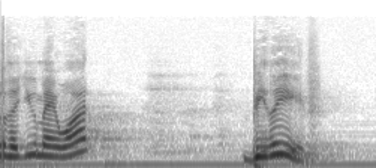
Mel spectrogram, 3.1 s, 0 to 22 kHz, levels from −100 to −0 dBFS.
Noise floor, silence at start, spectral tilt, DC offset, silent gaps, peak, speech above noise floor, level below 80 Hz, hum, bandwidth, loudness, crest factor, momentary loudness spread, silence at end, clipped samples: -51 dBFS; 0 s; -8 dB/octave; under 0.1%; none; -12 dBFS; 24 dB; -48 dBFS; none; 9.4 kHz; -27 LUFS; 16 dB; 17 LU; 0.35 s; under 0.1%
